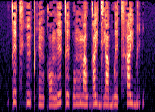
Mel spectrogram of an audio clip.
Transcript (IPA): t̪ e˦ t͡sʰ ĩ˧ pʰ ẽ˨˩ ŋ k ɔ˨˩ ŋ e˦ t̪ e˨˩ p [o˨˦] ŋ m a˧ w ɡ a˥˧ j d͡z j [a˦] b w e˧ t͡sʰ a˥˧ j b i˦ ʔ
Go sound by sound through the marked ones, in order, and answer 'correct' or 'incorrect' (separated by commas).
incorrect, incorrect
